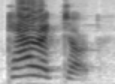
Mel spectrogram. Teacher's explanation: So care is to be stressed here. · So it is stressed syllable. First syllable is stressed.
